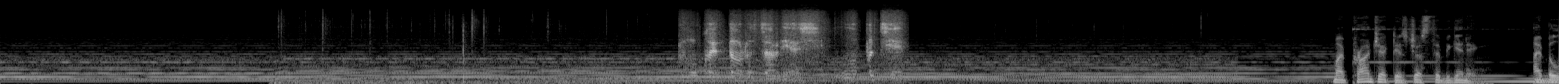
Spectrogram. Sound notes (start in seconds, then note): 3.0 fire crackling; 7.1 woman on radio speaking in foreign language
